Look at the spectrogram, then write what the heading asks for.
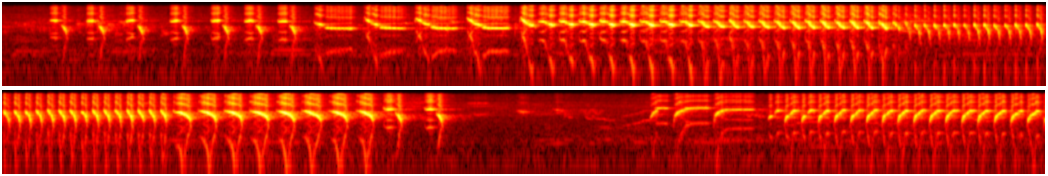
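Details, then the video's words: Green canary song meant to rile other canaries: evenly spaced clipped notes, a dense buzzy trill, a short silence, then renewed trilling phrases. "Masteran Kicau Kenari Warna Hijau Botol Suara Tembakan nya Bikin Emosi Kenari Lain"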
